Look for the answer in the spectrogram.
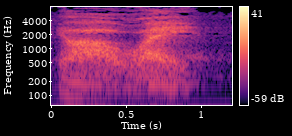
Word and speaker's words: Yahweh: It's not actually spoken aloud, but it's actually breathed. And the pronunciation is when you breathe in, Yahweh, something like that. It's in inhaling and exhaling.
